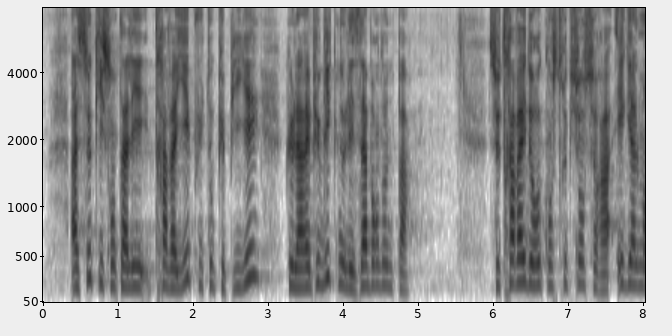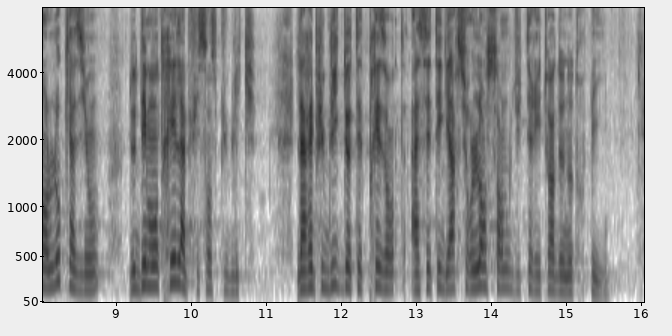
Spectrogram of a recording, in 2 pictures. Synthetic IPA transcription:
asøkʲisɔ̃t̪alet̪χavajeplyt̪okəpijekəlaʁepybliknəlezabɑ̃d̪ɔnpa | sət̪χavajd̪əʁəkɔ̃st̪χyksjɔ̃səʁaʔeɡalmɑ̃lɔkazjɔ̃d̪əd̪emɔ̃t̪χelapɥisɑ̃spyblik | laʁepyblik̚d̪wat̪ɛt̪χəpχezɑ̃t̪asɛt̪eɡaʁsyʁlɑ̃sɑ̃bləd̪yt̪eʁit̪waʁd̪ənɔt̪χəpeḭ

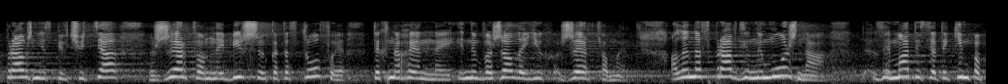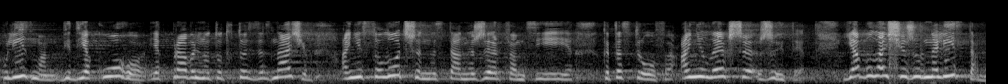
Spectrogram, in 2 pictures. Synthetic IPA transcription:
pɾɑwʒnʲispʲiwt͡ʃʊtʲːaʒɛrt̪ʋɐmnɐjbʲilʲʃɔjikɐt̪ɐst̪ɾɔfɪ | t̪exnɔɦɛnːɔjiʔinɛʋːɐʒɑlˠɐjixʒɛrt̪ʋɐmɪ | ɐlˠɛnɐspɾɑwdʲinɛmɔʒnɐ | zɐjmɑt̪ɪsʲɐt̪ɐkʲimpɐpʊlʲizmɐmʋʲid̪jɐkɔɦɔjɐk̚pɾɑʋɪlʲnɔt̪ut̪xt̪ɔsʲzɐznɑt͡ʃɪw | ɐnʲisɔlˠɔt͡ʃɪnɪst̪ɑnɛʒɛrt̪ʋɐmt͡sʲijejikɐt̪ɐst̪ɾɔfɪʔɐnʲilˠɛxʃɛʒɪt̪ɪjabʊlˠɑʃt͡ʃɛʒʊrnɐlʲist̪ɐm

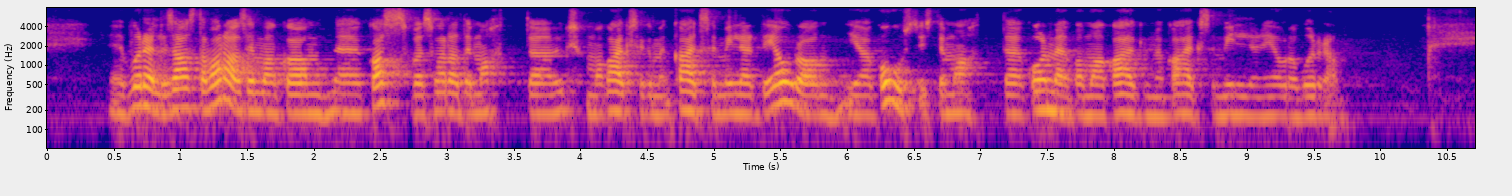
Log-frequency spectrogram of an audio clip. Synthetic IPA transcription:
vɤre̞ld̪e̞sɑːst̪ɑvɑɾɑse̞mɑɡɑkɑsvɑsvɑɾɑd̪̥e̞mɑht̪yksko̞mɑkɑɦe̞ksɑkymen̚kɑɦe̞ksɑmilʲjɑrd̪̥ie̞wɾo̞jɑko̞ɦust̪ist̪e̞mɑht̪ko̞lme̞ko̞mɑkɑɦe̞kymnekɑɦe̞ksɑmiljo̞nie̞wɾo̞vɤrːɑ̰

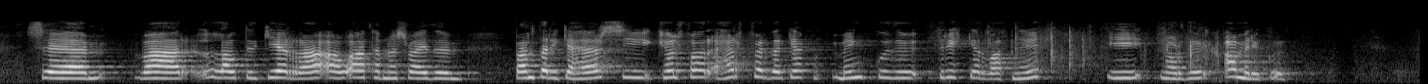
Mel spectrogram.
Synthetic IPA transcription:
sɛm | vaɾlaːwt̪ɪðcɛːɾaawaːt̪ʰapnasvaːjðʏm | pant̪aɾiːcaɦɛɾ̥sicʰœlfaɾɦɛr̥pfɛɾðaɾcɛk̚nmejŋkʏðʏt̪ɾɪhcaɾvaht̪nɪ | inɔɾðʏɾaːmɛɾiːkʏ

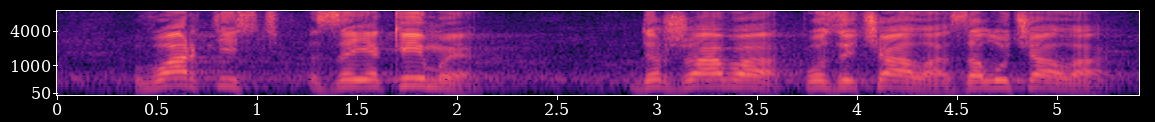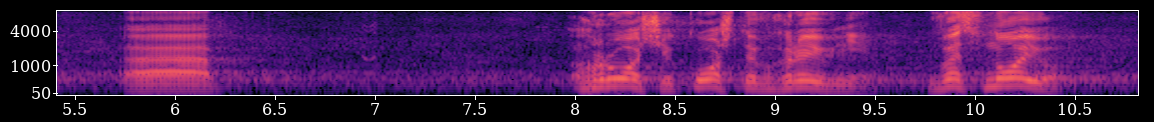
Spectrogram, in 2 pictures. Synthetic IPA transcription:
ʋɑrtʲisʲtʲzɐjɐkɪmɪ | d̪erʒɑʋɐpɔzɪt͡ʃɑlˠɐzɐlˠʊt͡ʃɑlˠɐ̰ | ɦɾɔʃʲikɔʃt̪ɪwɦɾɪwnʲḭʋesnɔjʊ

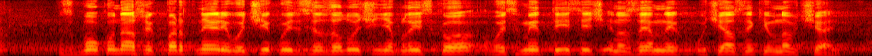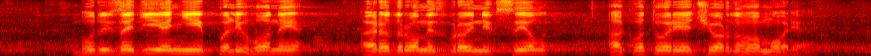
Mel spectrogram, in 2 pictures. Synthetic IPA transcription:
zbɔkʊnɑʃɪxpɐrt̪nɛɾʲiwɔt͡ʃikʊjʊt͡sʲːɐzɐlˠut͡ʃenʲːɐblˠɪsʲkɔʋɔsʲmɪt̪ɪsʲɐt͡ʃʲinɔzɛmnɪxʊt͡ʃasnɪkʲiwnɐwt͡ʃa̰nʲ | bud̪ʊtʲzɐdʲijɐnʲipɔlʲiɦɔnɪ | ɐɾɔd̪ɾɔmɪzbɾɔjnɪxsɪlˠ | ɐkʋɐt̪ɔɾʲijɐt͡ʃɔrnɔɦɔmɔ̰ɾʲɐ̰

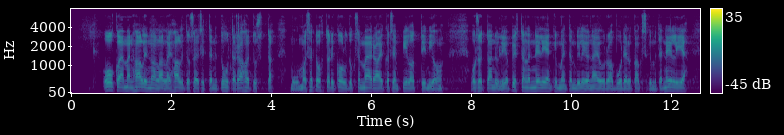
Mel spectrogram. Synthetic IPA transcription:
ʔoːkoæmːænɦɑlːinːolɑlːɑjɦɑlːit̪usːɑesit̪ːænˑyt̪uːt̪ːɑrɑɦo̞jt̪ust̪ɑmuːmːuɑsːɑt̪o̞ht̪orikouwlut̪uksemmæːɾæɑikɑseːmpilot̪ːinjohon | ʔosot̪ːˑɑːnyliopist̪olːenneljæŋkymːent̪æmiljonɑe̞uroɑʋuodelːekɑksi̥kymːent̪æneljæ

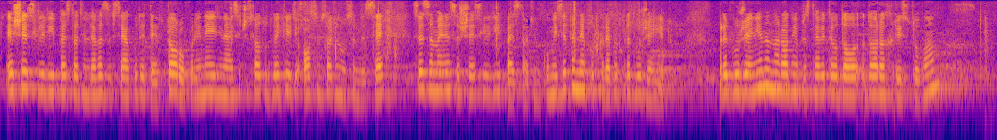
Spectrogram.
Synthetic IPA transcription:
ɛʃɛst̪xilʲɐd̪iːpɛt̪st̪ɔt̪inlɛvəzɐfsʲjakod̪ɛt̪ɛft̪ɔɾopɐlʲinɛːd̪inajsɛt͡ʃɛsˠɔt̪od̪vɛxilʲɐd̪iʔɔsɛmst̪ɔt̪inosɛmd̪ɛsɛ | sɛzɐmɛnʲɛsɐsʃɛsxilʲɐd̪iːpɛt̪st̪ɔt̪inkomis̬iət̪ənɛpot̪kɾɛpʲəpɾɛd̪lˠoʒɛniɛt̪o̥ | pɾɛd̪lˠoʒɛniɛnɐnɐɾɔd̪nijəpɾɛt̪st̪avit̪ɛlˠd̪ɔɾəxɾist̪ovə

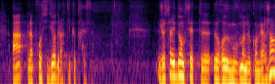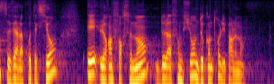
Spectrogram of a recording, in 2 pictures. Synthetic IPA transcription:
alapχɔsed̪yʁd̪əlaʁt̪iklət̪χɛz̥ | ʒəsalyd̪ɔ̃ŋksɛt̪øʁømuvmɑ̃d̪əkɔ̃vɛʁʒɑ̃svɛʁlapχɔt̪ɛksjɔ̃eləʁɑ̃fɔʁsəmɑ̃d̪əlafɔ̃ksjɔ̃d̪əkɔ̃t̪χɔld̪ypaʁləmɑ̃

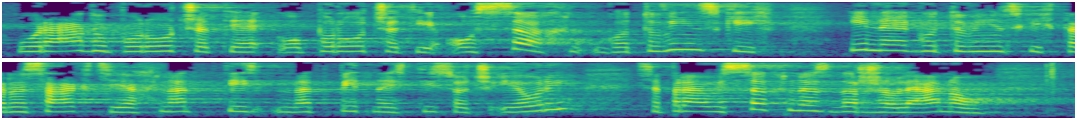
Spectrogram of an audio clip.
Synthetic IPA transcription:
uɾaːd̪u | ɔpɔɾoːt͡ʃat̪iʔɔwsəxɡɔt̪ɔʋinskix | inːɛɡɔt̪ɔʋinskixt̪ɾansaːkt̪sijaxnat̪peːt̪najst̪ːiːsɔt͡ʃeːwɾi | sɛpɾaːwiwsəxnɐzd̪əɾʒawljaːnɔw

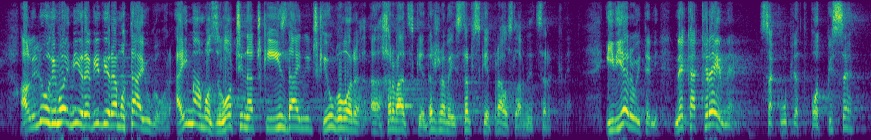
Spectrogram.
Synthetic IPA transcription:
a̰liʎuːd̪imo̞jimiːɾe̞ʋid̪iːɾamo̞t̪aːjuɡo̞̰ʋo̰ɾaimaːmo̞zlˠo̞t͡ʃinat͡ʃkiizd̪aːjnit͡ʃkiuɡo̞ʋo̞ɾxr̩ʋaːt̪ske̞d̪r̩ʒaʋe̞isr̩pske̞pɾaʋo̞slˠa̰ːʋne̞̰t̪sə̰rkʋe | iʋje̞ɾujt̪e̞mine̞kakɾeːnḛmsakuːpʎat̪po̞t̪pise̞

